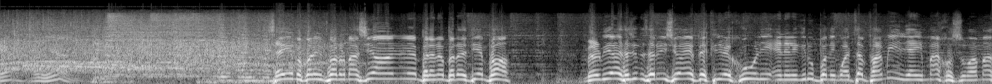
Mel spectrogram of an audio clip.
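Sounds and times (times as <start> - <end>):
applause: 0.0 - 3.7
speech: 2.4 - 5.2, 5.8 - 9.9.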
